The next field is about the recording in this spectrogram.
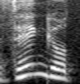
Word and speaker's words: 善行: 山下さん、もともとこの全業というこの地名なんですが、はい、住んでいる人は全業って読めるんですが、実はちょっと良い行いと書いていい名前ではあるんですが、ちょっと漢字としては難しかったりしますよね。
